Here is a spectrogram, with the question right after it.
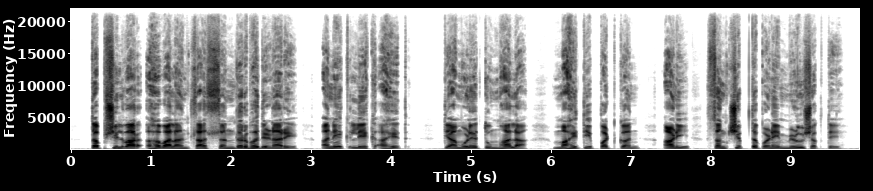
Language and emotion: Marathi, neutral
